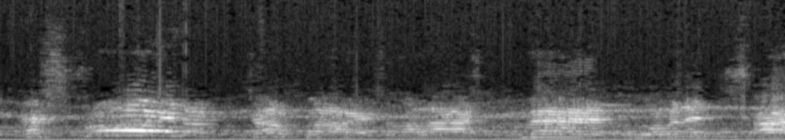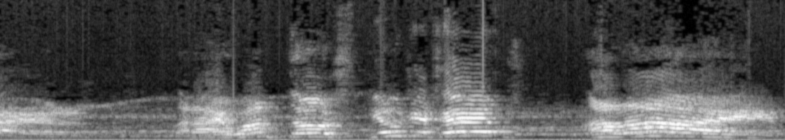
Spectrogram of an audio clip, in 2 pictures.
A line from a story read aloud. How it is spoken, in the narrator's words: Urko, flushed with a sense of victory, shouts to his officers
